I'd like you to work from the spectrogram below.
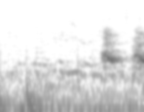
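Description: A dog playing fetch gives a couple of short, close barks, with a person talking over them.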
